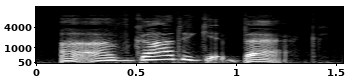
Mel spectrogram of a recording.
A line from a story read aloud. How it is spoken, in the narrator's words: George said desperately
